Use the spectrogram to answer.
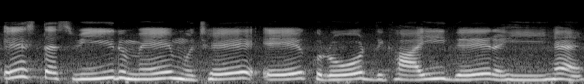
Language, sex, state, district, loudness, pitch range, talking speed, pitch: Hindi, female, Madhya Pradesh, Katni, -11 LUFS, 220-270 Hz, 105 wpm, 245 Hz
